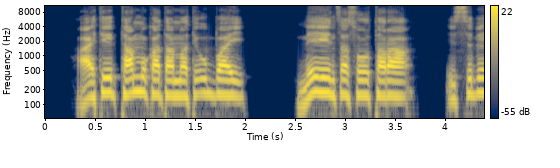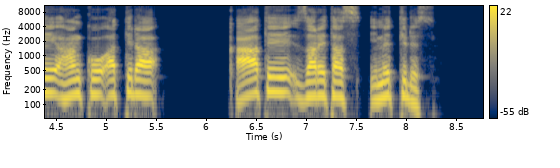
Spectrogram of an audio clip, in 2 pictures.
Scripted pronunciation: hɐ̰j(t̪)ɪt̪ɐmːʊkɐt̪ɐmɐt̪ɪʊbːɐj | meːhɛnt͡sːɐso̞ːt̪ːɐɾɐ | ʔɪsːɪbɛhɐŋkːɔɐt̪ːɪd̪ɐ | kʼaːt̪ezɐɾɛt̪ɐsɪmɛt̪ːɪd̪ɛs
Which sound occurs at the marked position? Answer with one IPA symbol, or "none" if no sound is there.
t̪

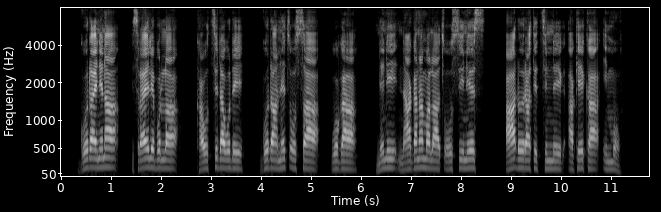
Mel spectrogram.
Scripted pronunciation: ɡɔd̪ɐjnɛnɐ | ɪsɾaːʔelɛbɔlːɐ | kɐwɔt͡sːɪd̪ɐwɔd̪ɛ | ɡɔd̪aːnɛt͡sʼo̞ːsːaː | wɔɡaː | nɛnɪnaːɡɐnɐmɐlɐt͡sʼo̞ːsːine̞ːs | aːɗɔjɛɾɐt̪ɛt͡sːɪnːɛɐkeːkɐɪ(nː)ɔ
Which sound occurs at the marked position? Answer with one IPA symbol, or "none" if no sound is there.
mː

